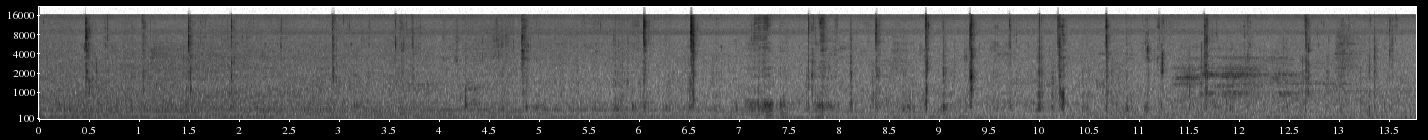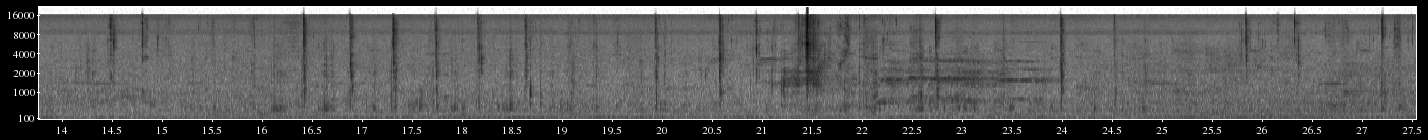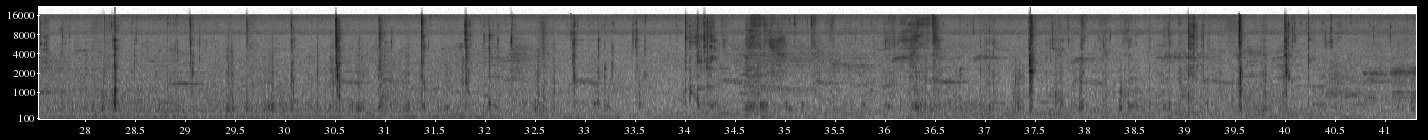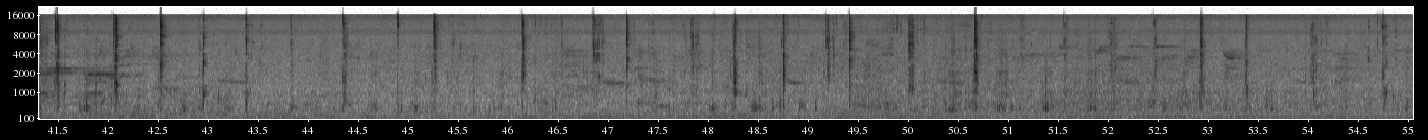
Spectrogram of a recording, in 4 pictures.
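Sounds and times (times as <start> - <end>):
crunchy bites and chewing: 0.0 - 55.0
rooster crowing: 11.2 - 14.6, 21.0 - 31.0, 39.6 - 43.4.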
